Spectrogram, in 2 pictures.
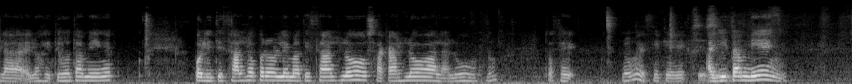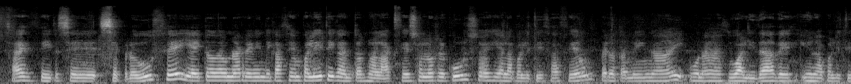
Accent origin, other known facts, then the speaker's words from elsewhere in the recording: Andalusia, Spain; que nos siguen mirando como andaluces con desprecio cuando salimos de despeñeperros casi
